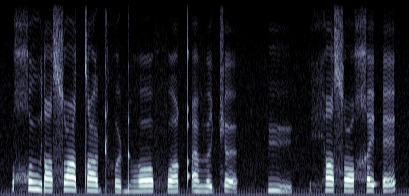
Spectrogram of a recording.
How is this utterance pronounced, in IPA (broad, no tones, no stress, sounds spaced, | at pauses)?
χ u ɾ i sˤ u tˤ œ ʈʰ o ɖʱ ɔ f ɔ qʼ ɛ v œ c œ | y | h e sˤ o χ e ʔ ɛ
